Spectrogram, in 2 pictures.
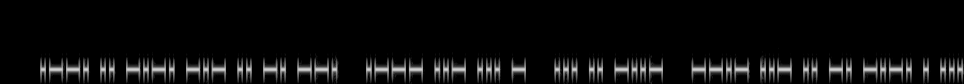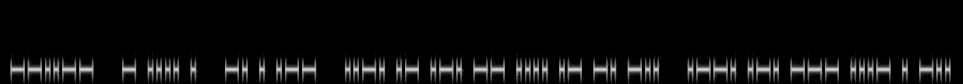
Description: Morse code, heard as a keyed tone, about 28 wpm, 700 Hz. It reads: PICKING JUST SIX QUINCES, THE NEW FARMHAND PROVED
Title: Pangram Challenge v2 - 28wpm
